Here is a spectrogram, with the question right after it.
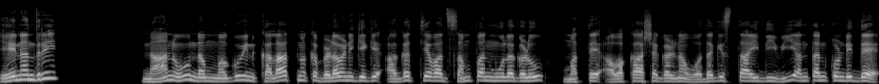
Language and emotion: Kannada, surprised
